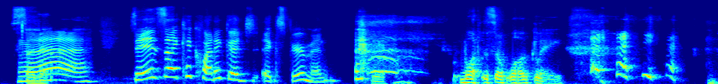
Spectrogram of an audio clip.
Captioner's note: laughs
